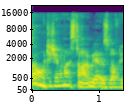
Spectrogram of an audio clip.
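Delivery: high chirpy retelling of the car chat; dad and daughter chatting in the car, high light voicing; high mock chat. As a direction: voice both sides lightly and brightly.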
